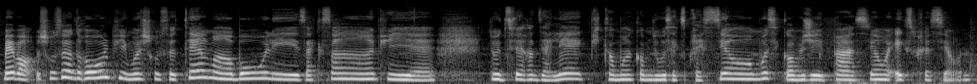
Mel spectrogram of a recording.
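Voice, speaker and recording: A woman's voice: fairly high pitch, steady tone, normal speed, mellow. A young adult woman from New Brunswick with a northern Acadian French accent, chatting casually to her viewers in a rambling, colloquial way. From New Brunswick, Canada. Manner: rambling, colloquial regional speech with filler words. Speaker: vlogger.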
